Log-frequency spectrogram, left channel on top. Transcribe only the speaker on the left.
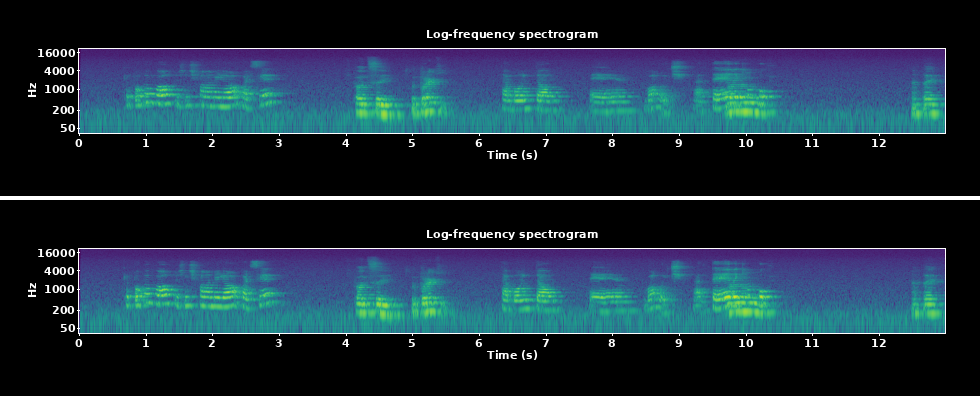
pode ser. Tô por aqui.
Boa
noite.
Até.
